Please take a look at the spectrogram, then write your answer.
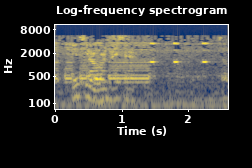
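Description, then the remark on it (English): A few short telephone keypad beeps sound one after another at uneven intervals, following a brief stretch of voice-like sound, over a steady low background hum. “We can take the phone off the hook.”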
